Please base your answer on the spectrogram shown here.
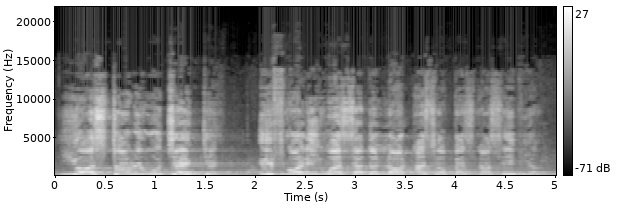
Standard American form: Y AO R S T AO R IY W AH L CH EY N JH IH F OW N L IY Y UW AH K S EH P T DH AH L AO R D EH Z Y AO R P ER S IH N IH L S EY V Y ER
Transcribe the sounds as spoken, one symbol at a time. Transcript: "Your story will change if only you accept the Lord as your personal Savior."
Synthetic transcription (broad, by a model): Y AO S T AO R IY W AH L CH EY N JH IH F OW N L IY Y UW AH S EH T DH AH L AO D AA S Y AO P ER S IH N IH L S EY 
